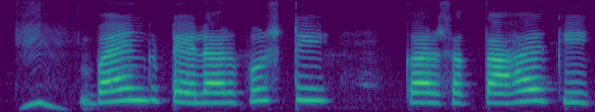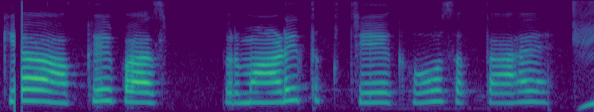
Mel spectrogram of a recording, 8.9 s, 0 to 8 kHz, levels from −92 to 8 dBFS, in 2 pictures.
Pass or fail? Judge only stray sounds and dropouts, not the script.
fail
